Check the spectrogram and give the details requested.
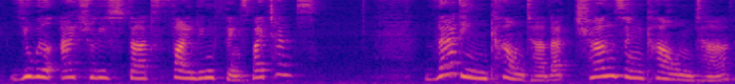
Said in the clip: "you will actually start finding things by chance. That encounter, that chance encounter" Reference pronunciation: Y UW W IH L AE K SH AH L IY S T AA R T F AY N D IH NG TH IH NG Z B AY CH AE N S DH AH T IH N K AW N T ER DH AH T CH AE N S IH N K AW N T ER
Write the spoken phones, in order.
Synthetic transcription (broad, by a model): Y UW W IH L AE K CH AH L IY S T AA R T F AY N D IH NG TH IH NG Z B AY CH AE N S DH AH T IH N K AW N T ER DH AH T CH AE N S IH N K AW N T ER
